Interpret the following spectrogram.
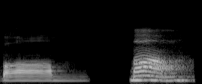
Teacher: we dropped the last b bomb yeah there's no b sound bomb bomb there's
